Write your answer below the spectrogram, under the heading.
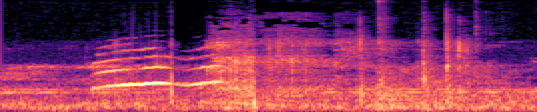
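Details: Restless orange cat in a cage gives a single drawn-out meow that rises slightly and lasts under a second, followed by low rumbling background noise and a few soft thumps.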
